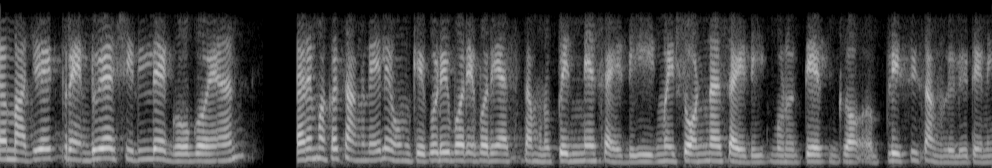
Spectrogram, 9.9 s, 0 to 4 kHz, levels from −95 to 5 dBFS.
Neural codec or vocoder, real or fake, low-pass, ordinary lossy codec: vocoder, 44.1 kHz, 128 mel bands, Pupu-Vocoder; fake; 3.6 kHz; none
